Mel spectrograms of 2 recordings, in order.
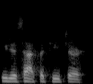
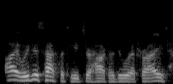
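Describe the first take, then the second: First: Said in the usual way. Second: Put-on quick, failed stab at a Newfie accent; badly faked Newfoundland accent turning Irish. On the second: Host who can't do it tries anyway, bad Newfoundland accent. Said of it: "Oh, that, that's even worse".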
